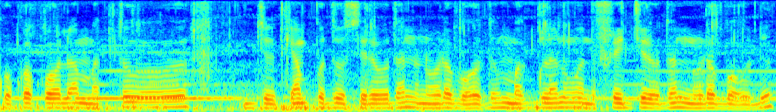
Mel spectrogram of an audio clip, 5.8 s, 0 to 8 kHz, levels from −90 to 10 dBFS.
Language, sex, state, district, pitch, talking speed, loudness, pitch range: Kannada, male, Karnataka, Koppal, 125 Hz, 135 wpm, -16 LUFS, 115-125 Hz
